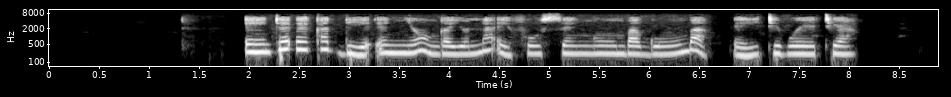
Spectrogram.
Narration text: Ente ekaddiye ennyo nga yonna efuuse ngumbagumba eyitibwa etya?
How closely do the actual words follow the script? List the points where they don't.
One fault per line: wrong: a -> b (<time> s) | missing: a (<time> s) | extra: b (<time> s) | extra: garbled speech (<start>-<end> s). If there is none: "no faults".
no faults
